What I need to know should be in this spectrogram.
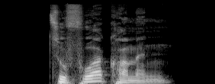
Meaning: to pre-empt, to anticipate
- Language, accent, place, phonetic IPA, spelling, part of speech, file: German, Germany, Berlin, [t͡suˈfoːɐ̯ˌkɔmən], zuvorkommen, verb, De-zuvorkommen.ogg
